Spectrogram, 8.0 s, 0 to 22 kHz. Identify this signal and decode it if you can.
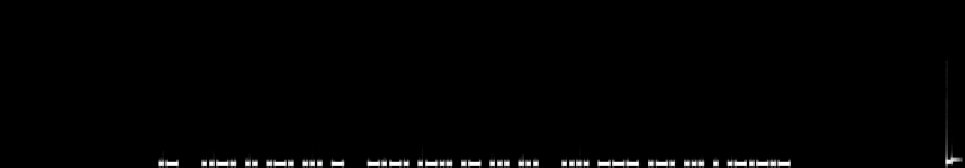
Morse code, heard as a keyed tone, about 37 wpm, 700 Hz. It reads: A FIRST CLASS HORSE.
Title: Sentences from Top 1000 Words - Review Part 2 - 40wpm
